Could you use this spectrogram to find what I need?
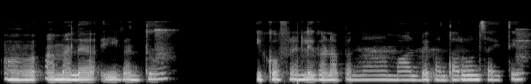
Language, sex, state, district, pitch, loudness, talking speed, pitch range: Kannada, female, Karnataka, Belgaum, 215 Hz, -17 LUFS, 100 wpm, 205-220 Hz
